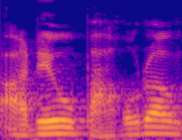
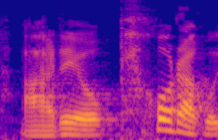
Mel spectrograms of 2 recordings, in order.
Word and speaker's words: 아레오파고: 우리 성경에는 아레오바고라고 되어 있지만 정확한 발음은 아레오파고라고 읽는 것이 맞습니다. 왜 여기로 이끌어갔을까요?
